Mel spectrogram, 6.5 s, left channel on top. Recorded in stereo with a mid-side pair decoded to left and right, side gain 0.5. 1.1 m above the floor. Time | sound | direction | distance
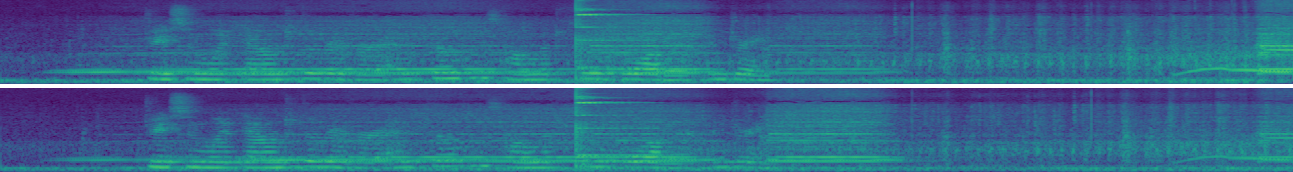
0.7 | a woman speaking | straight ahead | 2.5 m
2.9 | a bell | 10° right | 1.7 m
